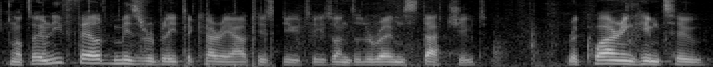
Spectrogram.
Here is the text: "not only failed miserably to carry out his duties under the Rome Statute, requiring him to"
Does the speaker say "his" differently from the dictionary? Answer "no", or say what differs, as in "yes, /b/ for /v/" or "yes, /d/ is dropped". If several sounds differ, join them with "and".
no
